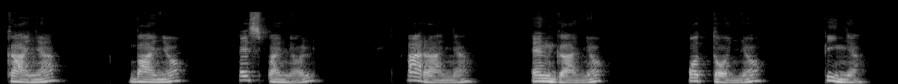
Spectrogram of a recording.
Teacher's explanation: Тут головне не додавати ніякого звуку й. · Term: м'яке нь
